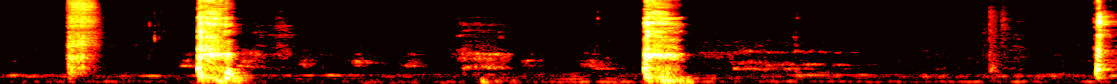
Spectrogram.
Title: wet sneezes & nose blowing (he/they)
